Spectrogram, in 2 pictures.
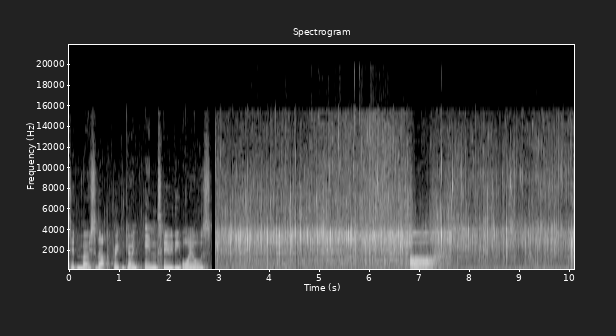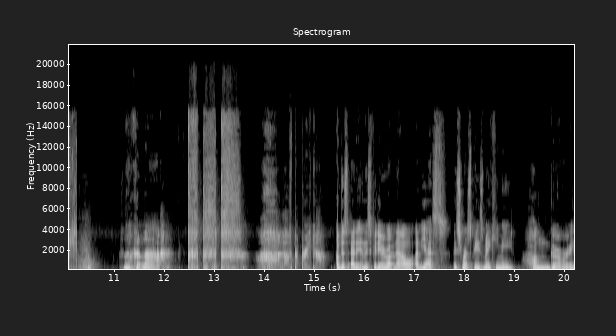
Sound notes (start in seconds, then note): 3.3 chicken sizzling; 12.5 hisses slowly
